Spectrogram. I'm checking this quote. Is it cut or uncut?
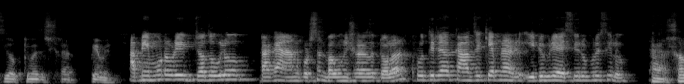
cut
